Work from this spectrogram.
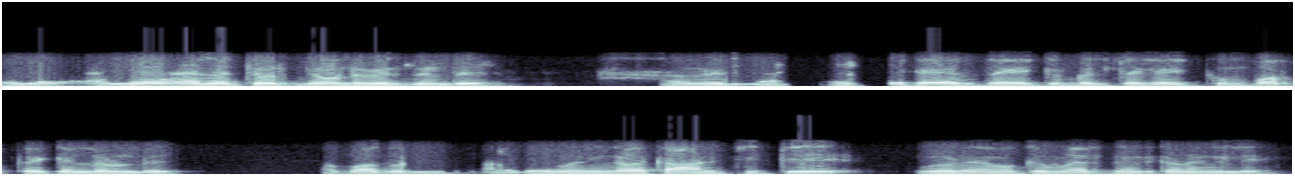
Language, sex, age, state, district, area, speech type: Malayalam, male, 60+, Kerala, Kasaragod, urban, conversation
